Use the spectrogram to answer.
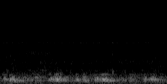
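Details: Baby boy on the hospital fetal monitor during labour induction with Pitocin at 39 weeks 5 days: quick, regular whooshing beats of about 135 a minute. Fetal heartbeat.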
